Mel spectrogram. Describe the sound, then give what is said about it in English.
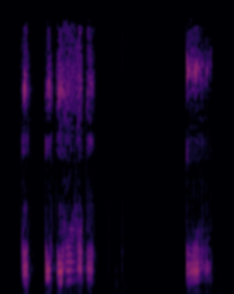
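A loud fart in three bursts: a short blast, then a longer, pitched, wavering toot, and after a pause one more brassy, tuneful burst. “Another of …'s musical farts that we don't edit out.”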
